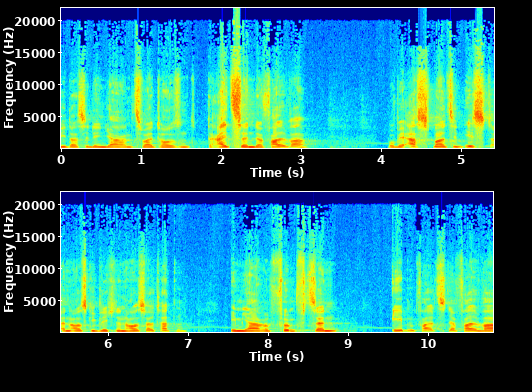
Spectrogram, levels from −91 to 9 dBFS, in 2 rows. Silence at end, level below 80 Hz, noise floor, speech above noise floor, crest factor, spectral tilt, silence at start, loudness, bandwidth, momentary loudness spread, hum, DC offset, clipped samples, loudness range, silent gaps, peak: 0 s; -56 dBFS; -43 dBFS; 30 dB; 14 dB; -1.5 dB/octave; 0 s; -12 LUFS; over 20 kHz; 12 LU; none; under 0.1%; 0.1%; 3 LU; none; 0 dBFS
